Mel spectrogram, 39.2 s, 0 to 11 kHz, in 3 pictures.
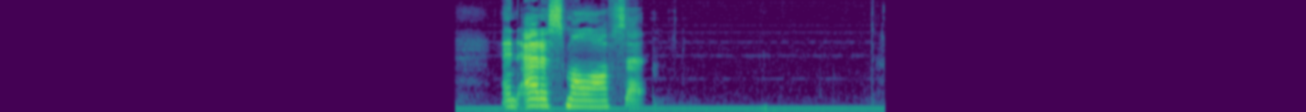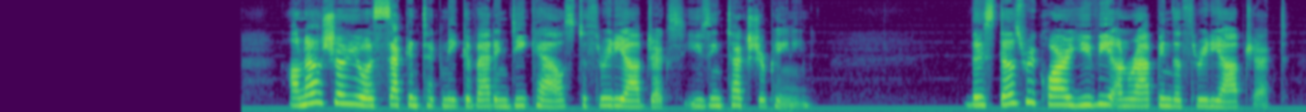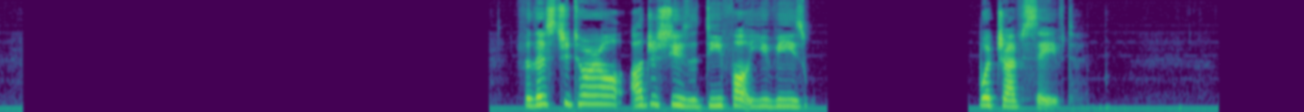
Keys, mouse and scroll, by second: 7.0 KP_Decimal, 7.4 KP_0, 8.8 KP_3, 12.1 scroll up 1, 13.1 shift+middle click, 14.3 middle click, 15.4-27.0 drag, 29.1 Tab, 36.8-38.0 drag.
